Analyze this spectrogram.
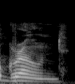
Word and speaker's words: groaned: Here we have an ed ending as well. So just like offered, we're going to go right to the D sound. So thou groaned.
